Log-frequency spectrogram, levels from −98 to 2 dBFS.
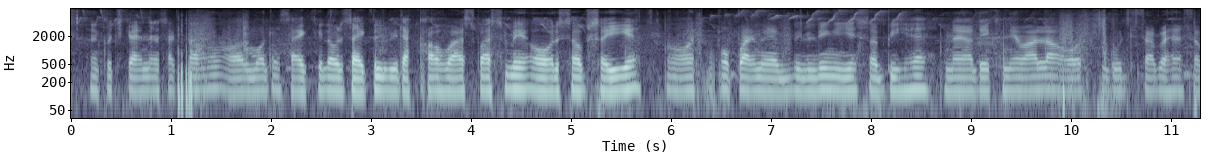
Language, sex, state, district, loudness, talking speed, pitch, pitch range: Hindi, male, Bihar, Araria, -24 LUFS, 200 wpm, 130 Hz, 125-135 Hz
